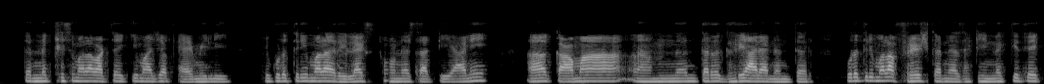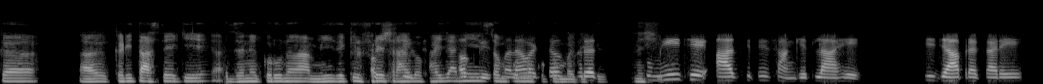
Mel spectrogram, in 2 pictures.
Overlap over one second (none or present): present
